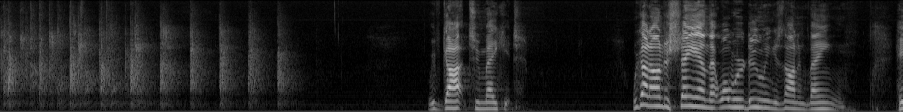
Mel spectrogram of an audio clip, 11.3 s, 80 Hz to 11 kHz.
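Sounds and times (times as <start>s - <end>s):
church congregation clapping in unison during a worship service: 0.0s - 3.9s
speech: 5.4s - 6.6s, 7.9s - 10.6s.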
